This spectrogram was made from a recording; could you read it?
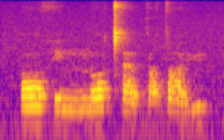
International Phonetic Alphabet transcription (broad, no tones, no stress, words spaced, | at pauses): ɔ henːɔǀʰao̯ kotˤoɾy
